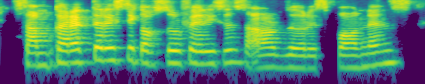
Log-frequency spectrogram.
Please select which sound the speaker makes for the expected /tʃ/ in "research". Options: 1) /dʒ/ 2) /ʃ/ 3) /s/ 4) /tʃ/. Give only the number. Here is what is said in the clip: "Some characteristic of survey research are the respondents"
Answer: 3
